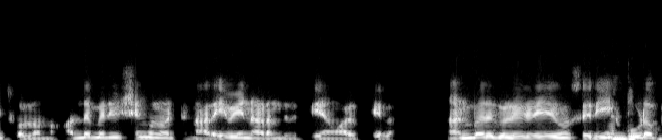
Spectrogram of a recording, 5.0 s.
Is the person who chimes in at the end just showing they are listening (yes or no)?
yes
